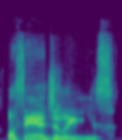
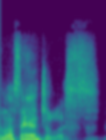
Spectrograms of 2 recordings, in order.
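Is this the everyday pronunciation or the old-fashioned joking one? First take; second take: old-fashioned; everyday. First: The name is said in an old-fashioned, joking way. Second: The name is said in the everyday local way. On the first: It is said only as a joke or in old movies. The speaker calls it wrong. "you might hear a joking pronunciation, or even in old movies, they might say Los Angeles" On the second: It is how people in California normally say it. The speaker calls it right. "They say Los Angeles"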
